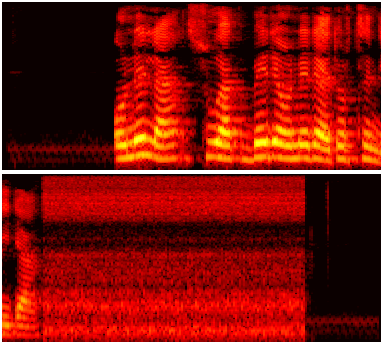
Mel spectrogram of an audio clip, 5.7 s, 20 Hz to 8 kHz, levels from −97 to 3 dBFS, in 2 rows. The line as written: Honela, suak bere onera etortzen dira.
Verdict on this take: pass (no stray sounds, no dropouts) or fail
pass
